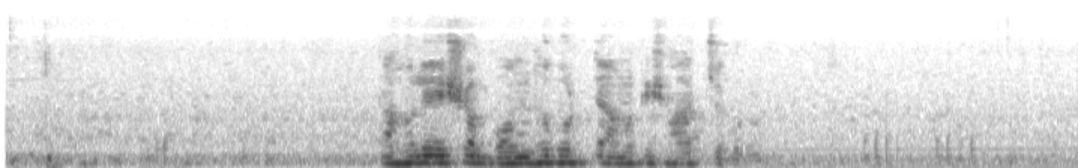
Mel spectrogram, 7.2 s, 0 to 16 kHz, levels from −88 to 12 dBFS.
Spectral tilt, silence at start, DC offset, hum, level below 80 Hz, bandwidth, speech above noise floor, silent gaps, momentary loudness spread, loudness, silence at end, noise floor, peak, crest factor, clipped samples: -7.5 dB/octave; 0.05 s; under 0.1%; none; -50 dBFS; 7.2 kHz; 28 dB; none; 27 LU; -21 LUFS; 0.45 s; -48 dBFS; -4 dBFS; 20 dB; under 0.1%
